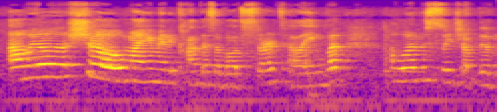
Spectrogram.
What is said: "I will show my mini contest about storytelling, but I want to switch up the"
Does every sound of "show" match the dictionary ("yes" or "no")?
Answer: yes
